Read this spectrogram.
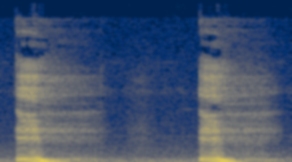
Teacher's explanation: হালকা বাতাস বের হবে খলকের শুরু থেকে, পাতলা বাতাস বের হবে। ইহ, চিকন বাতাস কিন্তু বের হবে না, পাতলা বের হবে, ইহ, এভাবে।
